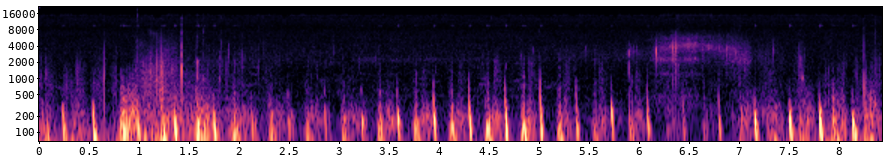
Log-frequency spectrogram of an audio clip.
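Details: Heart sounds under pressure, tachycardia: rapid, muffled heart thumps following each other closely, a fast heart rate.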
